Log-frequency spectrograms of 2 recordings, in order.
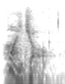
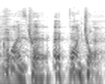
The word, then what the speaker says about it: Guangzhou: Guangzhou. – Wow. I'm working on that one. – Guangzhou.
